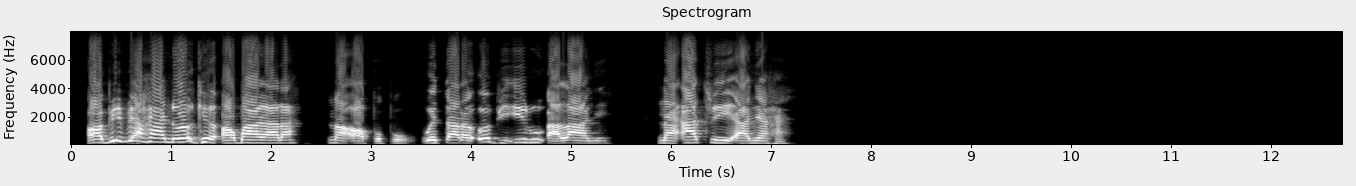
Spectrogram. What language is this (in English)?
Igbo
